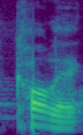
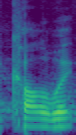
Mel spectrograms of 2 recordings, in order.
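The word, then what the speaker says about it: Colwick: Bannon cargo and colwich it might pronounce colic but I'll say colwich because I'm in the u.s.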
